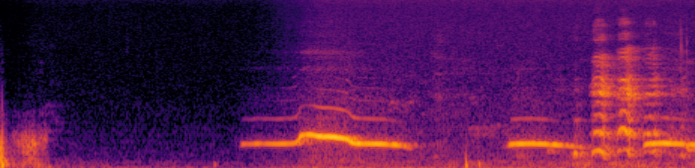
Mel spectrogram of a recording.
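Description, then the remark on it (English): A man's voice mimics a bird call with warbling, whistle-like hoots that rise and fall, followed by bursts of laughter. “make that bird sound that you do.”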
